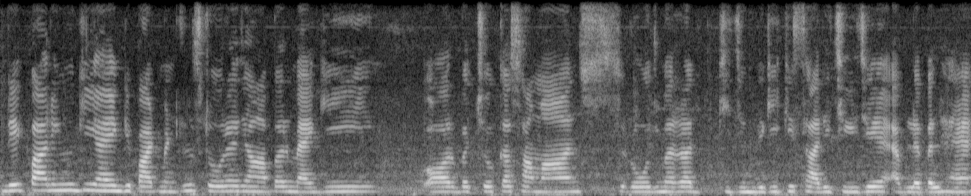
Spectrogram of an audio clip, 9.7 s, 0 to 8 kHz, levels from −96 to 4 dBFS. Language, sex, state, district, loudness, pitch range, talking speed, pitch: Hindi, female, Delhi, New Delhi, -18 LUFS, 190-205 Hz, 155 wpm, 195 Hz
